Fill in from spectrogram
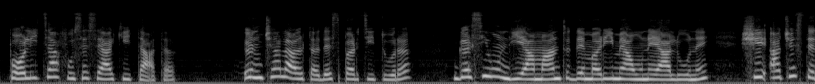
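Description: Clear, high-voiced woman reading a novel. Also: darkish tone, no room sound. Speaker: audiobook narrator.

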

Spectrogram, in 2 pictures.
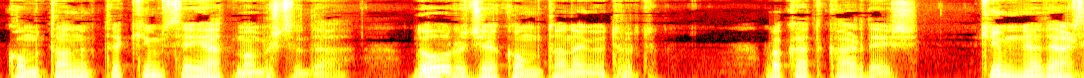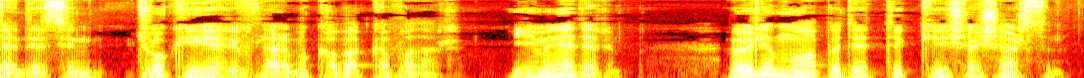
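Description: A man's voice: on the low side, big pitch swings, brisk, dark tone, husky, no echo, studio quality. A man reading a chatty homesick young soldier. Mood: cheerful. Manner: rambling confiding storyteller.

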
